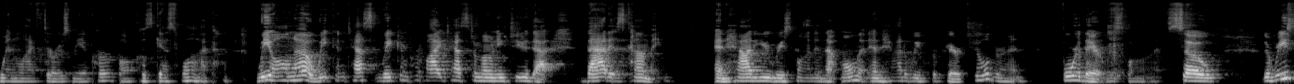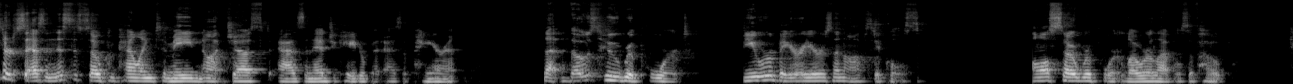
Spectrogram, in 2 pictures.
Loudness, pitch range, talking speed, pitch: -22 LUFS, 140-165 Hz, 175 wpm, 155 Hz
